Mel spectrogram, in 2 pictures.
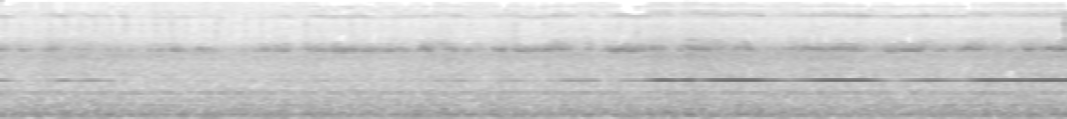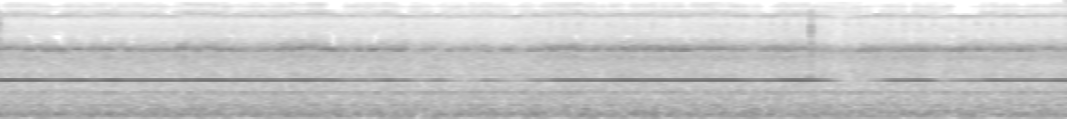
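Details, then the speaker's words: Car with new TentBox roof tent on motorway at night: constant low road roar with thin steady whistle on top; owner suspects wind catching the tent at certain angles, noise not constant. "And I did drive home in the night. It didn't make this noise all the time. I think it's when the wind just caught it at a certain angle"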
